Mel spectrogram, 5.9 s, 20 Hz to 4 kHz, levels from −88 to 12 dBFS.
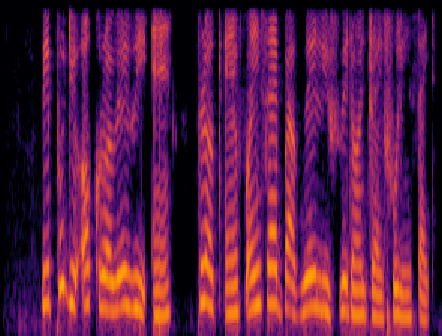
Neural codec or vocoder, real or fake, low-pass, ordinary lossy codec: none; real; 3.6 kHz; none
